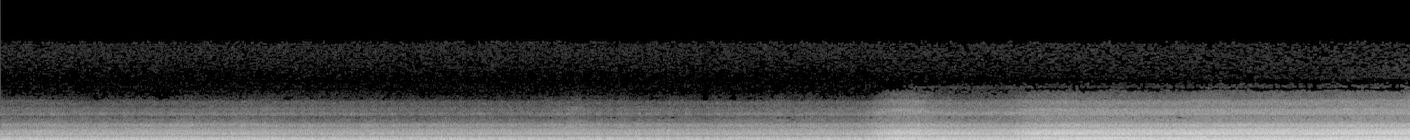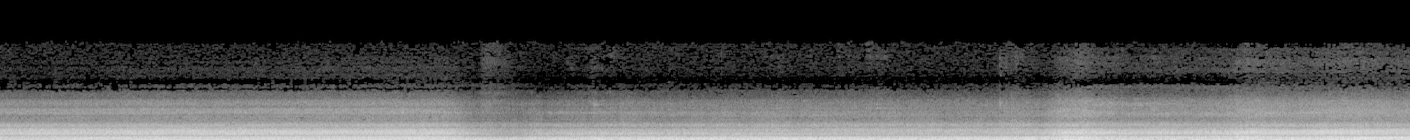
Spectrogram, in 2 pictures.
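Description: A train running past on the line. Its low rumble and steady whine grow louder about nine seconds in and stay loud.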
